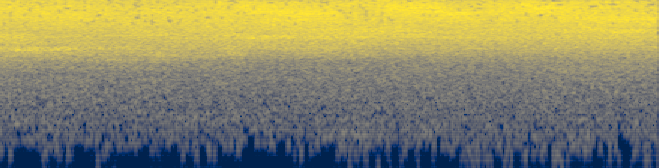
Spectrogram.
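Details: A snake hissing: a steady, unbroken broadband hiss concentrated in the high frequencies, lasting throughout with no other sounds.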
